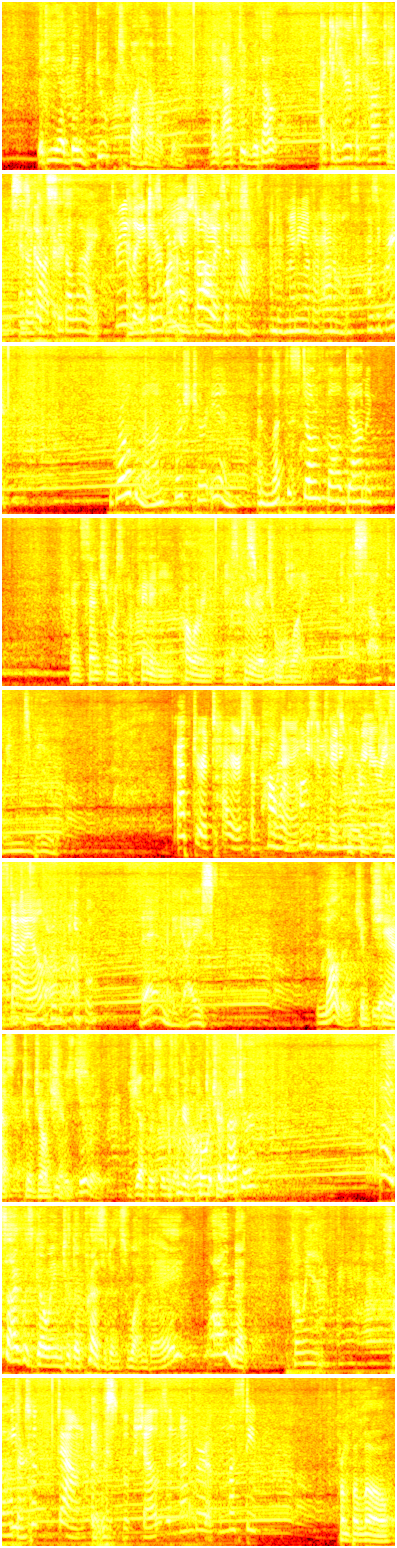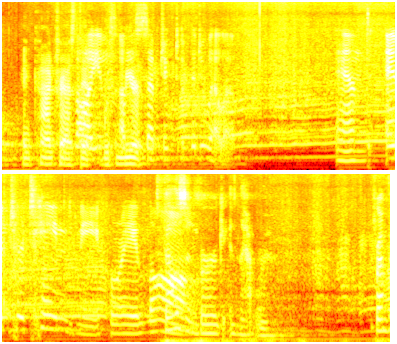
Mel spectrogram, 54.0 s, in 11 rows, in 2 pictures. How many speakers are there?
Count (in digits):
8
